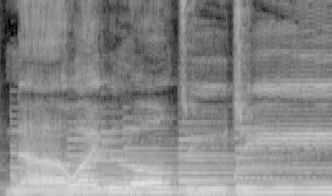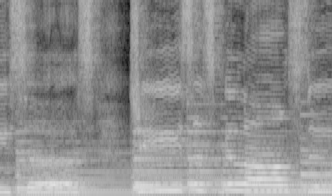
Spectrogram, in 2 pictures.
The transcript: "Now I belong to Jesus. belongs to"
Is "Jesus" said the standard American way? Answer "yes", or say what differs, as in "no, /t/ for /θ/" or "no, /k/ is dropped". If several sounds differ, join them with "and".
yes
